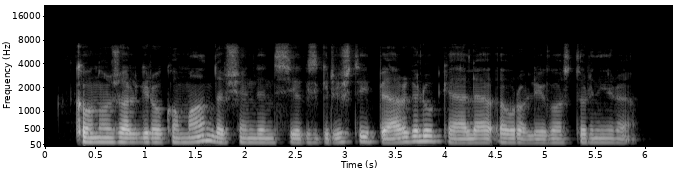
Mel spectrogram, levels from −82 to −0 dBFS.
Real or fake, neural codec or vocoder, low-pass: real; none; 7.2 kHz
